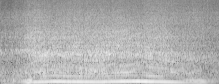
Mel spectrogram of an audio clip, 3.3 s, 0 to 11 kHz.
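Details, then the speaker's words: Toyota RAV4 with cable throttle, revved by hand at engine bay: lazy, limited revving that sags back, poor acceleration and low power; dark carbon-fouled plugs showed rich running, fixed by replacing fuel pressure regulator. "But under acceleration, this is what it does. It accelerates poorly and it has low low power"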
